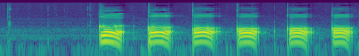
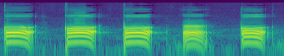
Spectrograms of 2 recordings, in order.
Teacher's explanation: dia isti'la dan buka mulutnya tanpa senyum. Udah itu cara melafalkannya. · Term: buka mulut tanpa senyum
